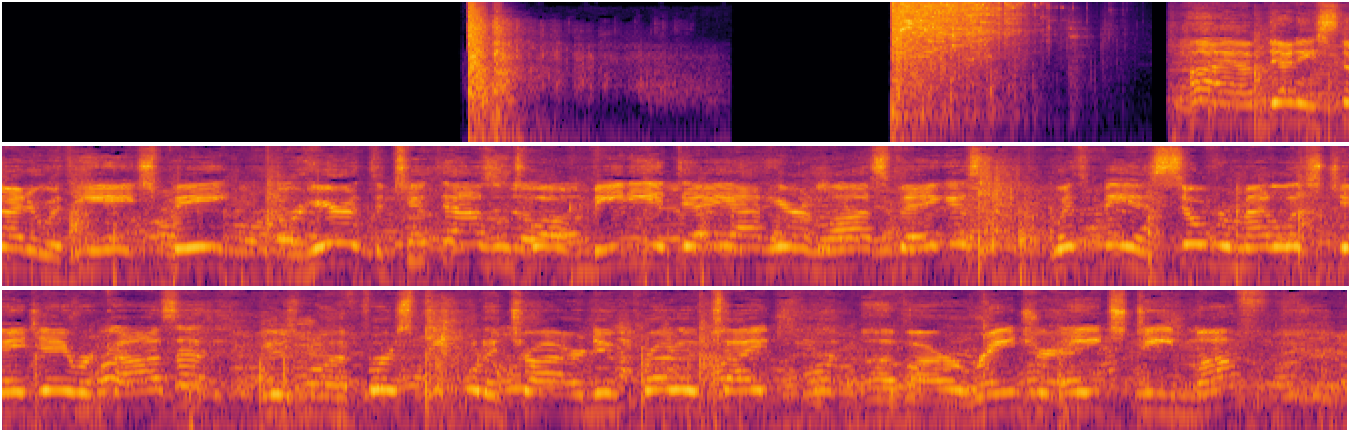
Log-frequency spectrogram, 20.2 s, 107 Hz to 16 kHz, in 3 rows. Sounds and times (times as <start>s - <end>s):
Speech: 5.8s - 20.1s.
